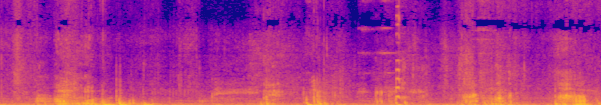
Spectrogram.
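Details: Treeing Walker Coonhound dog in hunting-style play, reacting seriously; rough, roar-like growling bursts come in short uneven volleys with brief tonal whines between, mixed with thuds and scuffling of movement indoors.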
